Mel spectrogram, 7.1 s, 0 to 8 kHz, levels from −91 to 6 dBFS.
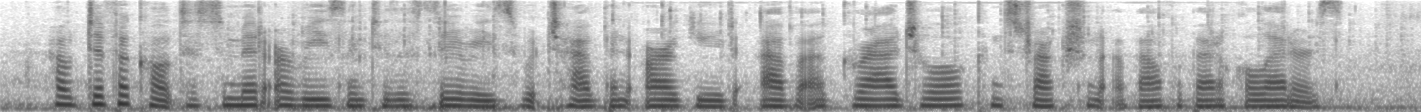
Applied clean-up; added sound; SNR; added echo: none; Motorcycle; 13 dB; none.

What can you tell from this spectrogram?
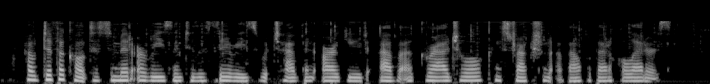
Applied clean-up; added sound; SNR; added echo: classical method spectral subtraction.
